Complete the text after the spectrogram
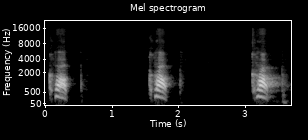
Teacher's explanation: I hear no vibration in my throat when I say the word cup.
